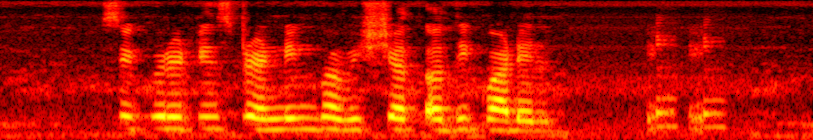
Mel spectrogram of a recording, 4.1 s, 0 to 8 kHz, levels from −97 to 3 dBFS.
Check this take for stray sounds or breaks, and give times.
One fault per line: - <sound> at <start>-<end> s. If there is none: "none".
- laugh at 3.2-3.6 s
